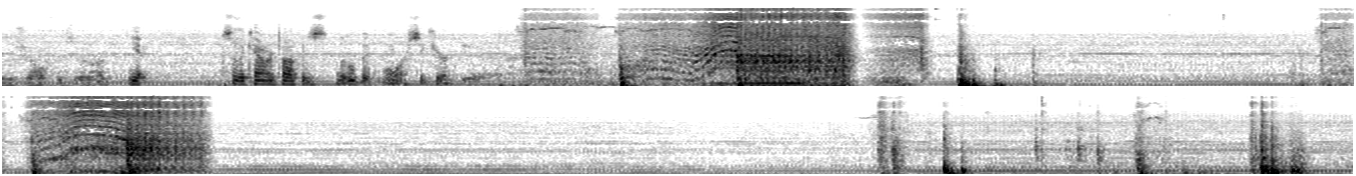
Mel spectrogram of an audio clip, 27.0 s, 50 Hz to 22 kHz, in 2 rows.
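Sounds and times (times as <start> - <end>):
cordless drill driving screws: 5.2 - 9.3, 13.1 - 15.6.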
